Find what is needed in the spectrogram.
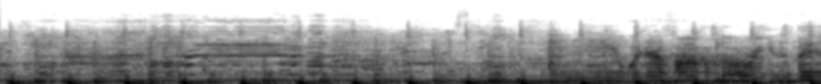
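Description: Live blues instrumental break: acoustic guitar played over a steady thumping beat of about two and a half beats a second, with a harmonica playing long held notes and, near the end, bending ones.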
